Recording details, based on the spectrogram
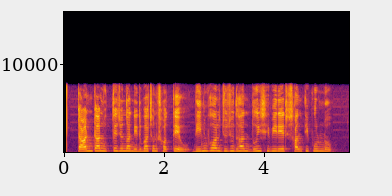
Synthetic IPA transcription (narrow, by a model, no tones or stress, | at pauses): ʈanʈanut̪ːed͡ʑonaɾniɾbat͡ɕonʃɔt̪ːeod̪inbʱɔɾd͡ʑud͡ʑud̪ʱand̪ujʃibiɾeɾʃant̪ipuɾno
